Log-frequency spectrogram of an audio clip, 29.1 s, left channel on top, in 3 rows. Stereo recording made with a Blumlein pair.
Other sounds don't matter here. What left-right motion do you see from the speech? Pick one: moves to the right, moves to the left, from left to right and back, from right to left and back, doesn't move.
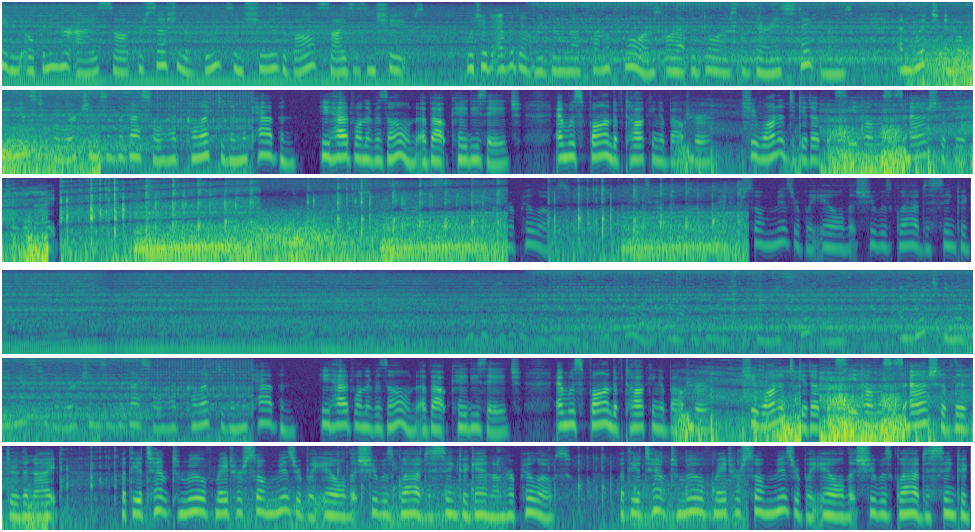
moves to the right.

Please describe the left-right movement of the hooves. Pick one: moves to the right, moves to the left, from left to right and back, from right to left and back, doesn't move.
moves to the left.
